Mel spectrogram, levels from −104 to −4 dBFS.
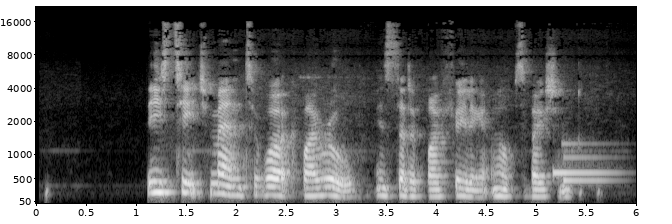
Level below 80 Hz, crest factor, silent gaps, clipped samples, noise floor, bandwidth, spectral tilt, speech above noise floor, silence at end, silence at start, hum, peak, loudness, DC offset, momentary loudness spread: -66 dBFS; 18 dB; none; under 0.1%; -79 dBFS; 16 kHz; -4.5 dB/octave; 59 dB; 0.2 s; 0.1 s; none; -4 dBFS; -21 LUFS; under 0.1%; 10 LU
